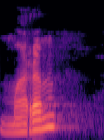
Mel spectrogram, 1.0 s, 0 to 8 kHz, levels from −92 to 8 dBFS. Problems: none marked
